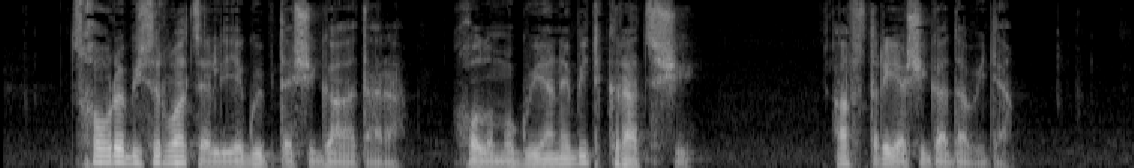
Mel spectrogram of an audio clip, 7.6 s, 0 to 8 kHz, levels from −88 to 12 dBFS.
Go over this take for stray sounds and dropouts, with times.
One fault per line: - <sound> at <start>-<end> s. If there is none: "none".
none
